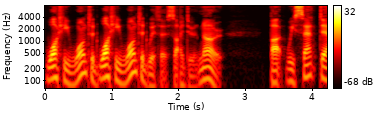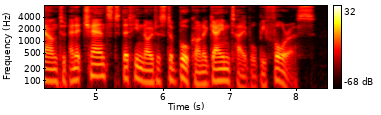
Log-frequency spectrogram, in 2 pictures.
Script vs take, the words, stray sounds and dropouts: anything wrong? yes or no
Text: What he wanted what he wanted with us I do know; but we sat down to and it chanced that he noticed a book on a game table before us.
yes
